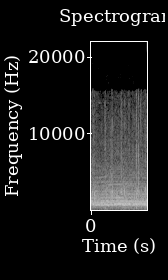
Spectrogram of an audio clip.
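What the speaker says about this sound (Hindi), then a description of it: "एक बार जोरदार तालियां कृष्णा," A studio audience on the comedy show Comedy Nights Bachao breaks into a short, dense burst of applause and cheering, a steady wash of clapping that fills the whole moment.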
